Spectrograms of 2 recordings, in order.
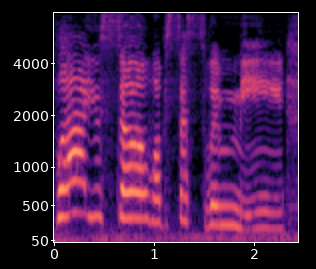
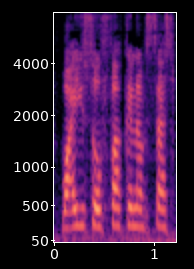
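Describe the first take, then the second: First: Drawn out, slow and pointed; slow emphatic repeat. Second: Said in the usual way. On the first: Shown as a demonstration. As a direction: spell each word out slowly, demanding an answer.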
